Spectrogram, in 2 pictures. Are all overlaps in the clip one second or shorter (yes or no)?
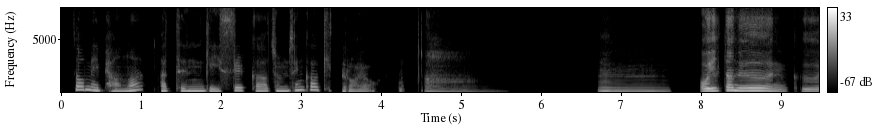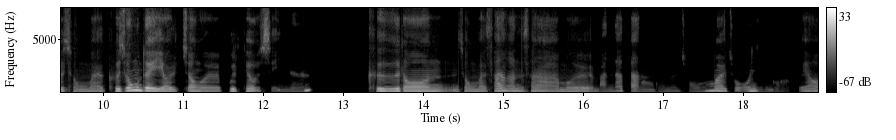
yes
